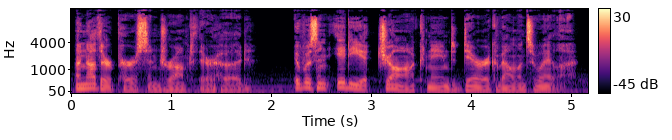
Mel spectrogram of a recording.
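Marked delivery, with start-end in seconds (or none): none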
